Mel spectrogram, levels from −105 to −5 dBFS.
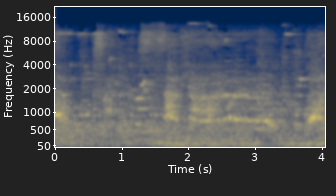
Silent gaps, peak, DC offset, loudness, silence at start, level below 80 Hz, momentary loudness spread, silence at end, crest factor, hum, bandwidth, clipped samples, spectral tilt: none; -16 dBFS; under 0.1%; -34 LUFS; 0 s; -56 dBFS; 9 LU; 0 s; 18 dB; none; 14 kHz; under 0.1%; -4 dB/octave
